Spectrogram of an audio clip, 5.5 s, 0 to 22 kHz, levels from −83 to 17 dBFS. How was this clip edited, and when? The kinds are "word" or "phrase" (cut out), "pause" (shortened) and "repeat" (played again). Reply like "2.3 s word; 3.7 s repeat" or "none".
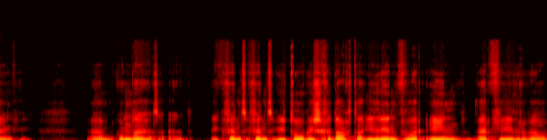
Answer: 1.2 s word; 1.5 s word; 2.5 s repeat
